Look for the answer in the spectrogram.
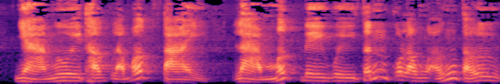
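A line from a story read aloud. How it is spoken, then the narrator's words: Bitter, resentful interruption. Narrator (Vietnamese): phương trưởng không chờ cho Tuệ Hoa nói hết câu, liền cắt ngang câu nói bằng một giọng vô cùng hằn học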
